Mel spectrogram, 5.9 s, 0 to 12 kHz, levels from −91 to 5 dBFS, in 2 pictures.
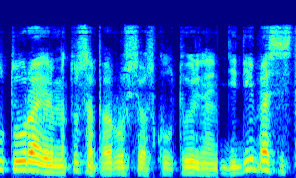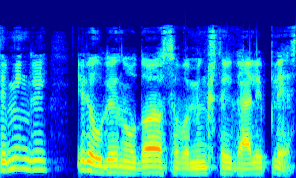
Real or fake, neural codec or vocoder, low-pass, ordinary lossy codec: real; none; 7.2 kHz; AAC, 32 kbps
